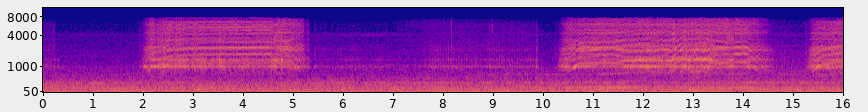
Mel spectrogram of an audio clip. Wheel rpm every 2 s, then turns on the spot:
10, 140, 80, 10, 20, 120, 160, 60.
6-10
